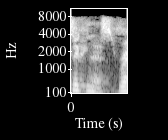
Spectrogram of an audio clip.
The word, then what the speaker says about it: Cygnus: And when the Palomino docked with the Cirrus, I say that right? – Cygnus. – Cygnus, right. Sorry.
